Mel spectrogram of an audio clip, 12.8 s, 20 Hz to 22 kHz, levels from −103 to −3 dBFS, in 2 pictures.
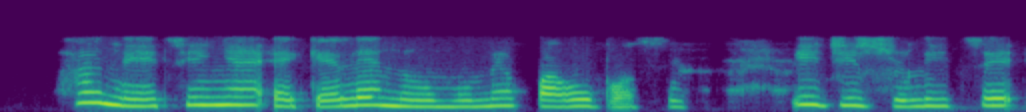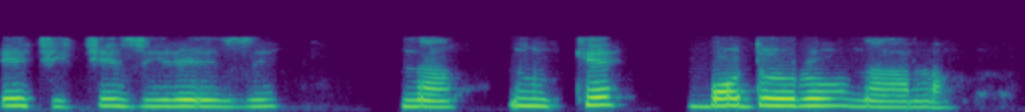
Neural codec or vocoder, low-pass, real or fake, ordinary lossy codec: codec, 16 kHz, 16 kbps, FunCodec, trained on LibriTTS, 50 frames a second; 5.4 kHz; fake; Opus, 16 kbps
